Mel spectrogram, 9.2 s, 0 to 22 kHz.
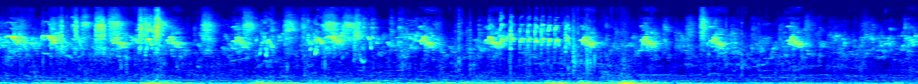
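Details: Parakeets, a parent with her babies, at 6:20 AM on 4.1.15 on a live camera stream, give dense twittering chatter of rapid buzzy chirps, loudest in the first half, with faint low thumps below.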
